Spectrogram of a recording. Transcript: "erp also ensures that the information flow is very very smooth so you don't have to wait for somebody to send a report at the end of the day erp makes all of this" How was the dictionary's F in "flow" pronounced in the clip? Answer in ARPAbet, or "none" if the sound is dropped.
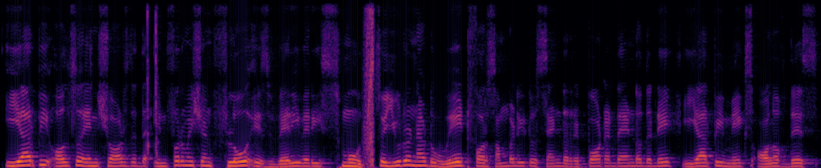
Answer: F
